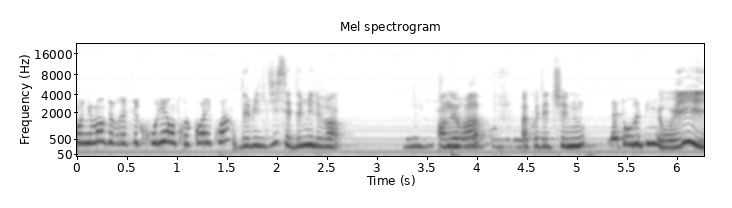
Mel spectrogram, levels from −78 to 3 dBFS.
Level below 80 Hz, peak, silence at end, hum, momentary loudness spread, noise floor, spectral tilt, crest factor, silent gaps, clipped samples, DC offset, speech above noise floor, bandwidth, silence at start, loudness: -58 dBFS; -10 dBFS; 0 s; 50 Hz at -50 dBFS; 10 LU; -51 dBFS; -5.5 dB/octave; 16 dB; none; under 0.1%; under 0.1%; 25 dB; 16 kHz; 0 s; -27 LUFS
